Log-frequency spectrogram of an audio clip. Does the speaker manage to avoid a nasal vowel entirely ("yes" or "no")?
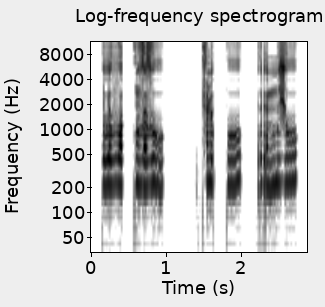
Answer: no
